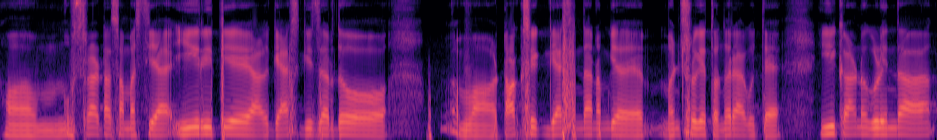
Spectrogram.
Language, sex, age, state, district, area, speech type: Kannada, male, 18-30, Karnataka, Tumkur, rural, spontaneous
